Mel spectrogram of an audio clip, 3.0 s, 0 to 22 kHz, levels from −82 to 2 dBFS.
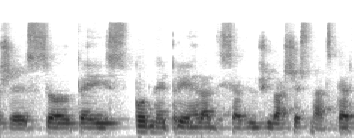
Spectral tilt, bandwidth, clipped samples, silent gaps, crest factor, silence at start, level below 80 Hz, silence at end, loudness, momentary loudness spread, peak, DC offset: -4.5 dB/octave; 12.5 kHz; under 0.1%; none; 16 dB; 0 s; -68 dBFS; 0 s; -20 LUFS; 5 LU; -2 dBFS; under 0.1%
